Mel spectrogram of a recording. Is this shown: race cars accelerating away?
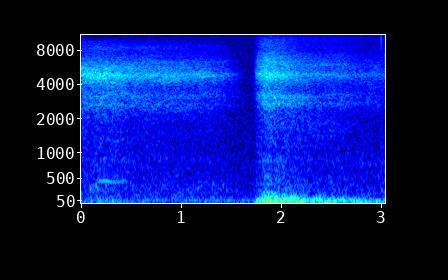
no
